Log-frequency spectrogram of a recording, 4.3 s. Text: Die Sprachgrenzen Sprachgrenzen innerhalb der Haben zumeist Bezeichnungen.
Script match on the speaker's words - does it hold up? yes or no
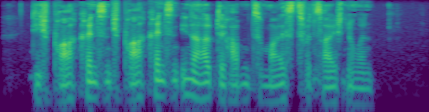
yes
